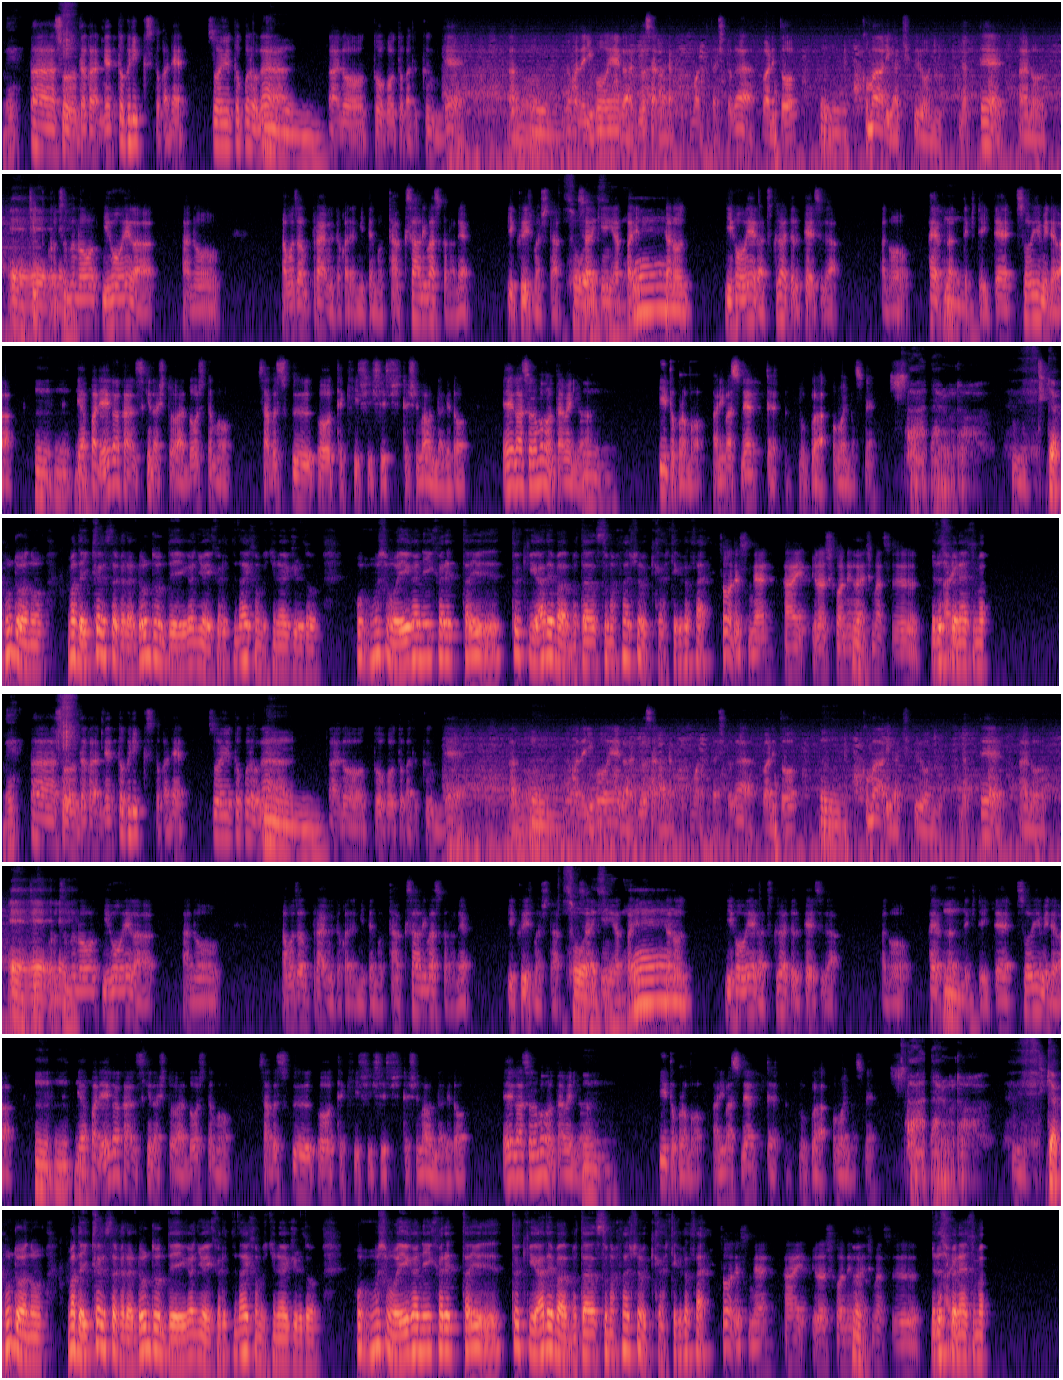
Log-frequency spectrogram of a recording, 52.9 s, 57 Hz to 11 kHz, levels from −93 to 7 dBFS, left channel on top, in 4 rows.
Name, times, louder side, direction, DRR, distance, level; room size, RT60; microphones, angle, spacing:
voice 1, 0.4-2.3 2.6-3.6 4.1-5.8 6.3-9.9 10.7-13.0 13.6-15.1 15.5-15.9 16.7-19.1 19.6-21.8 22.3-23.7 24.2-24.6 24.8-25.2 25.4-26.6 27.4-29.3 29.7-32.3 32.7-33.8 34.7-36.2 36.4-37.8 39.1-39.6 48.7-51.2 51.5-51.7, left 3 dB, 75° left, 0.7 m, -34 dB
voice 2, 3.3-4.0 6.6-7.1 10.2-10.6 13.3-14.1 20.3-21.8 25.0-25.3 26.9-27.5 33.7-34.0 37.8-38.7 39.2-43.7 44.1-48.6 50.3-50.5 51.3-52.0, right 2 dB, 30° right, 0.3 m, -26 dB
sound 1, 5.5-13.7, equal, 25° left, 1.0 m, -42 dB
2.5 x 2.1 x 2.4 m
head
